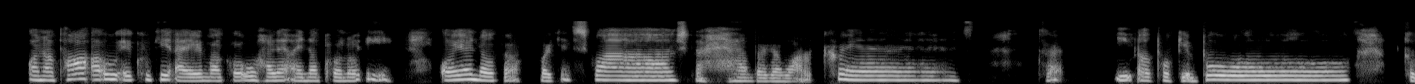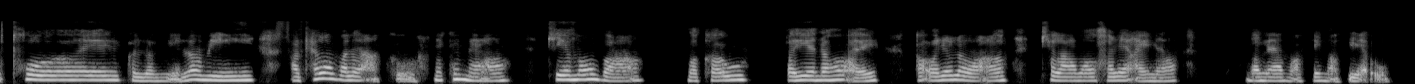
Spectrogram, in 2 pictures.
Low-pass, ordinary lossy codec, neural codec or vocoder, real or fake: none; none; codec, 16 kHz, 2 kbps, FreqCodec, smaller model; fake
